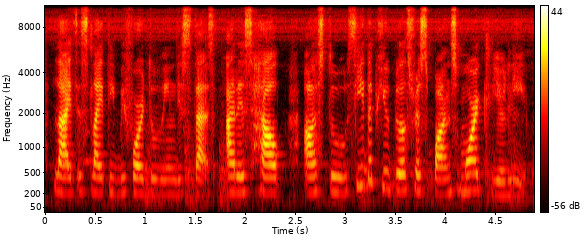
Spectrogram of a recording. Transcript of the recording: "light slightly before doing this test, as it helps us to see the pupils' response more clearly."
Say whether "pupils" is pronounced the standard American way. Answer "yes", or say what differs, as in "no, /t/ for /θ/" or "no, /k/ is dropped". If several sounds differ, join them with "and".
no, /s/ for /z/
